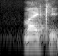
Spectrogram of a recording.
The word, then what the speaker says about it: MYQ: You pronounce it Mickey. Is that right? – Mikey.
